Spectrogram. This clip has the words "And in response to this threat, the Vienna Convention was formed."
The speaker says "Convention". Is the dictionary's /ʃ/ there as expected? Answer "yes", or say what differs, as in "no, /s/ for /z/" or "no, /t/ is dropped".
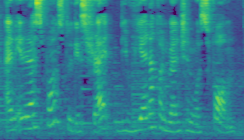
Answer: yes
